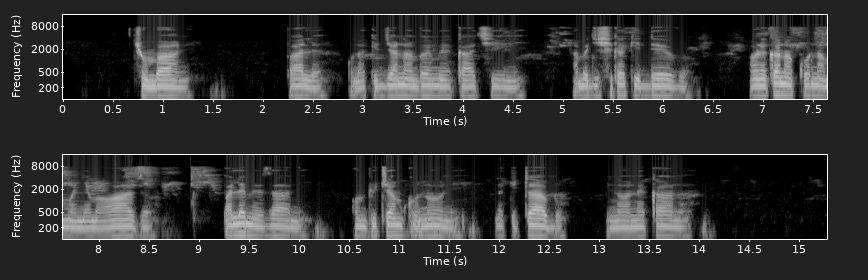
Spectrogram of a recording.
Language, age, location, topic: Swahili, 18-24, Nairobi, education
